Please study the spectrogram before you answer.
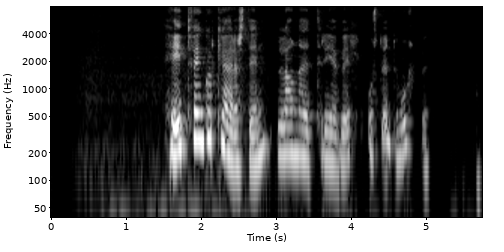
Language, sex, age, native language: Icelandic, female, 50-59, Icelandic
